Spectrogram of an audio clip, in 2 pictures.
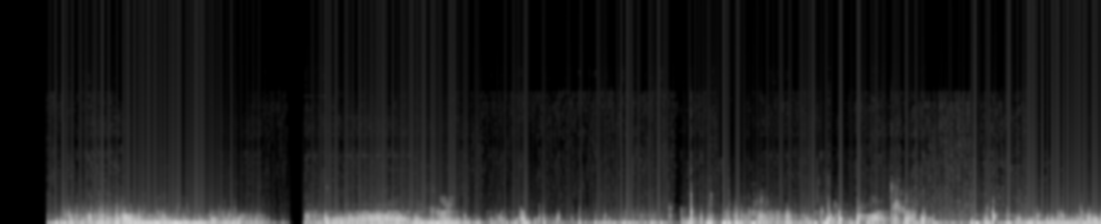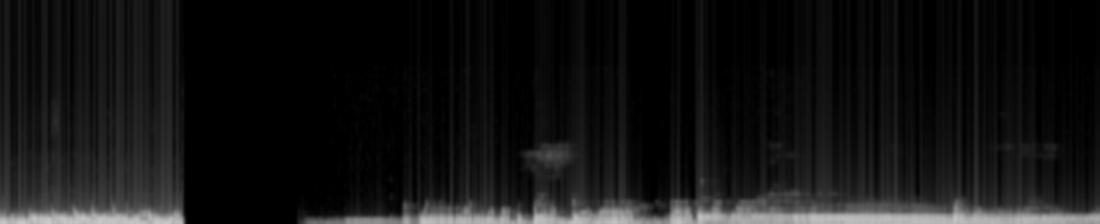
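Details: Stomach growling: long, loud rumbling and squeaky gurgling with shifting pitch, a pause, then more drawn-out growls; borborygmi.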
